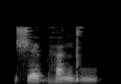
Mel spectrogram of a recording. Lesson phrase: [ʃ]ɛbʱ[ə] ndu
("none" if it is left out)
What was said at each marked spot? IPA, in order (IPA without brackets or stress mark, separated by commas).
ʃ, a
